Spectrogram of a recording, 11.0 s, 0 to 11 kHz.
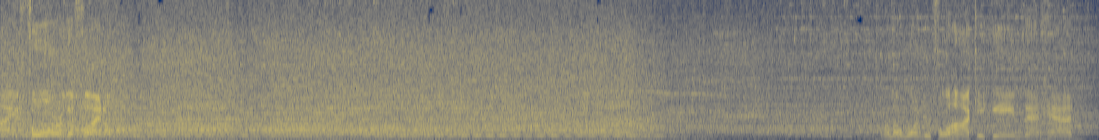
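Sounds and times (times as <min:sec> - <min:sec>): goal horn chord: 0:00.0 - 0:07.1
crowd noise: 0:00.0 - 0:10.9.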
